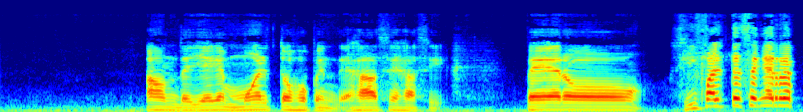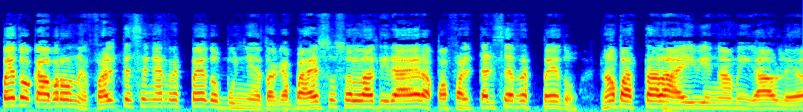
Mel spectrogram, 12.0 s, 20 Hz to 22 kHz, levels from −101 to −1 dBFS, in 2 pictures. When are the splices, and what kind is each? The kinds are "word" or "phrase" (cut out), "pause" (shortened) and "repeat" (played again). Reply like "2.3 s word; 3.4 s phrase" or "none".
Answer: 10.5 s pause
